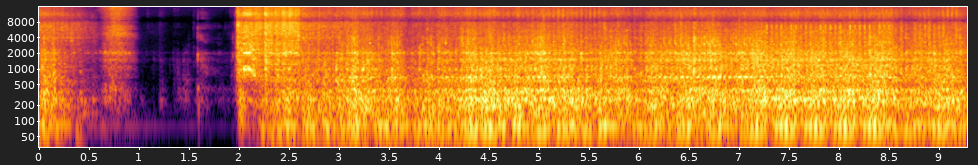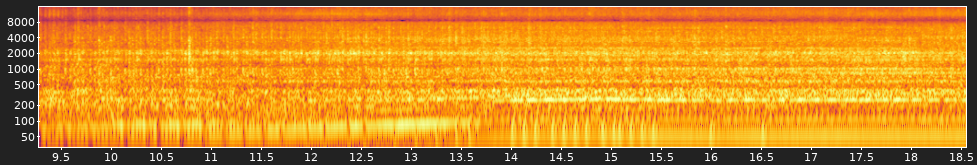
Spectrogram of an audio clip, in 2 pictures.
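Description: Kioti CS2510 compact tractor's three-cylinder diesel cold-starting after three months unused: it fires about two seconds in and runs unevenly at first, then settles into a steadier idle about two-thirds of the way through.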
